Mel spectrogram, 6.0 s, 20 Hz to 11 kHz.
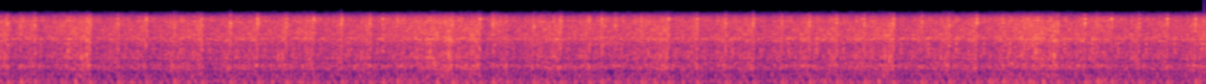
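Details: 1994 Harley Sportster Evolution with a 1996 engine, carburetor found to be the problem; idle while ignition timing is checked with the two dots centred in the timing window. Steady, even V-twin idle with a deep regular beat and no knocks or misses; healthy idle.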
